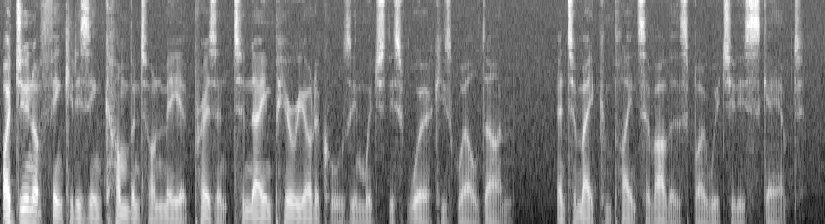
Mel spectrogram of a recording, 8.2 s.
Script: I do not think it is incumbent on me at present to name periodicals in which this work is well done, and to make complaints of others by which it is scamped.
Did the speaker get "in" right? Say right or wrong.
right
